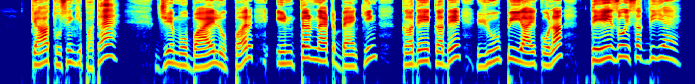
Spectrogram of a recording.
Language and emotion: Dogri, surprised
